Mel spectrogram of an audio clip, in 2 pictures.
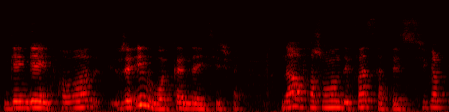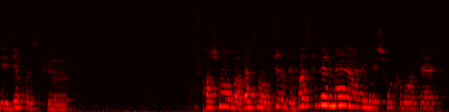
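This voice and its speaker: A woman's voice: medium pitch, brisk, a little mellow, recorded from a distance. Sassy young woman in an echoey room. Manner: outspoken, sassy, talks straight to viewers. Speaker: YouTuber answering hater comments. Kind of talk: casual vlog chat. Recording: roomy echo, a little off-mic.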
